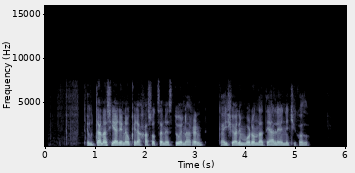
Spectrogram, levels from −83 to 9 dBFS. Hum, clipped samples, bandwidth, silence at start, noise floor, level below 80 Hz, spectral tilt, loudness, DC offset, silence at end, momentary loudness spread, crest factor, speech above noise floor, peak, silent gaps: none; under 0.1%; 7.6 kHz; 0.85 s; -79 dBFS; -70 dBFS; -6.5 dB/octave; -21 LUFS; under 0.1%; 0.75 s; 11 LU; 20 dB; 58 dB; -2 dBFS; none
